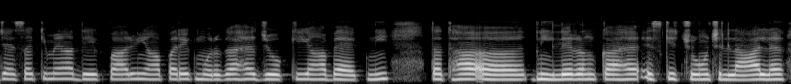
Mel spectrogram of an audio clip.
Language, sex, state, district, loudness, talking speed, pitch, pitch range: Hindi, female, Chhattisgarh, Sukma, -16 LUFS, 205 wpm, 235 Hz, 230-245 Hz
